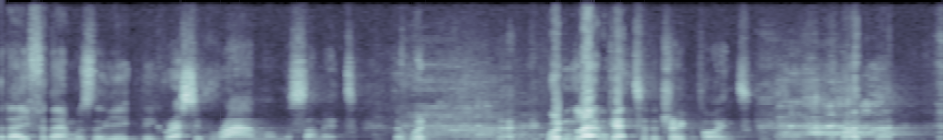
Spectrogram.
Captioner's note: laughter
